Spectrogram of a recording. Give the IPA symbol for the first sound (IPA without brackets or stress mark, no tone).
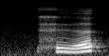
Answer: h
